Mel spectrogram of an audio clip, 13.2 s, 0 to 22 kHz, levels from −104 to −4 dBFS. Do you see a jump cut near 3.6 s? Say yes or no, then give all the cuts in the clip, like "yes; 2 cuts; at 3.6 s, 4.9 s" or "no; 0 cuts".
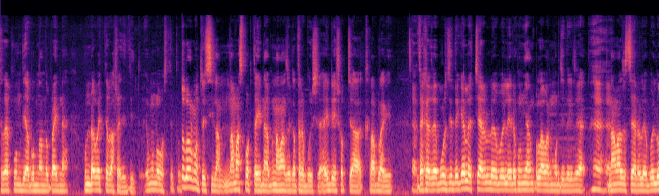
yes; 1 cut; at 3.6 s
